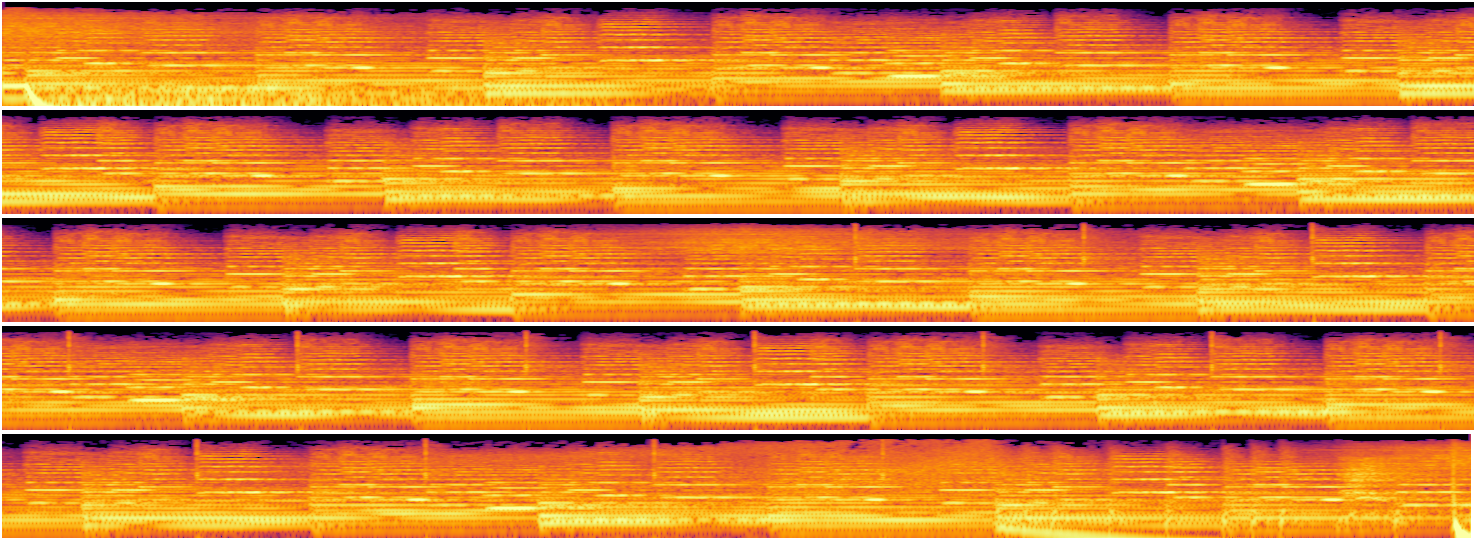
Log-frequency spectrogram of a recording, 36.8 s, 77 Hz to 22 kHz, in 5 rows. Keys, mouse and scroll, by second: 0.2 click, 0.3 click, 1.0-10.6 drag, 11.6-26.4 drag, 26.4-27.0 scroll down 1, 27.0-28.9 scroll up 1, 29.3-33.8 drag, 33.8 ctrl+z, 35.1 click, 35.8 scroll down 1, 36.6-36.7 scroll up 1.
